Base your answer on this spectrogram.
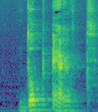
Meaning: a small green pea, eaten without its pod
- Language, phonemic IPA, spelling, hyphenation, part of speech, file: Dutch, /ˈdɔp.ɛrt/, doperwt, dop‧erwt, noun, Nl-doperwt.ogg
